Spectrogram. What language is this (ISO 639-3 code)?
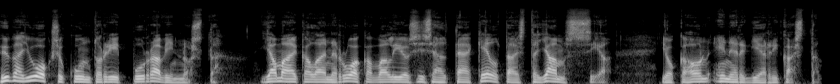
fin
